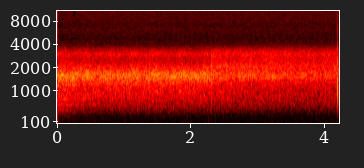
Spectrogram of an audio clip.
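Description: Cylinder phonograph reproducer running in the blank grooves after the song has ended: a steady surface hiss from the cylinder record, slowly fading.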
